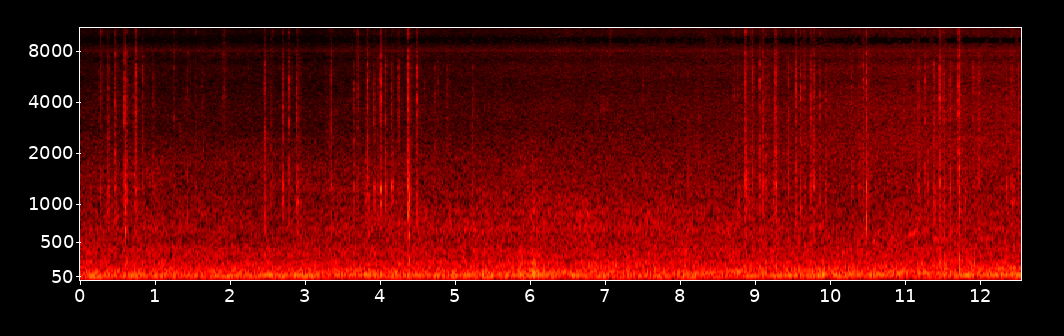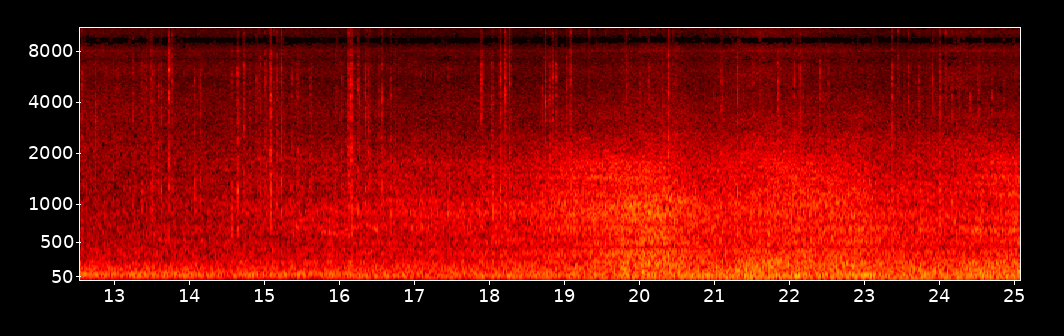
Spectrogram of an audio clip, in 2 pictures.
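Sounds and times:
steady low rumble: 0:00.0 - 0:25.0
keyboard keys clicking: 0:00.2 - 0:05.3, 0:08.2 - 0:25.0
rushing noise: 0:04.4 - 0:25.0.

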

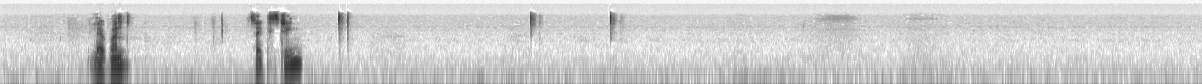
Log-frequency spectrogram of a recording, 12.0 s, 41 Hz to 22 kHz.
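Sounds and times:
computer keyboard keystroke: 0:01.1 - 0:01.3, 0:03.4 - 0:03.6.

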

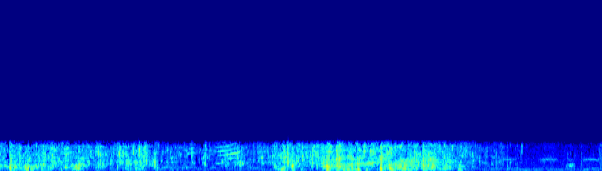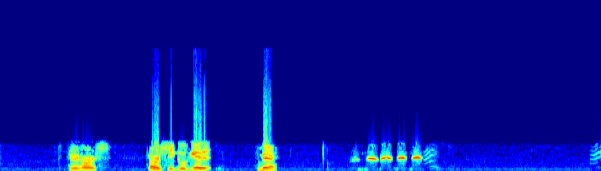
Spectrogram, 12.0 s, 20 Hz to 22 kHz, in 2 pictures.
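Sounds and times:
splashing and sloshing water: 0:00.0 - 0:05.8.

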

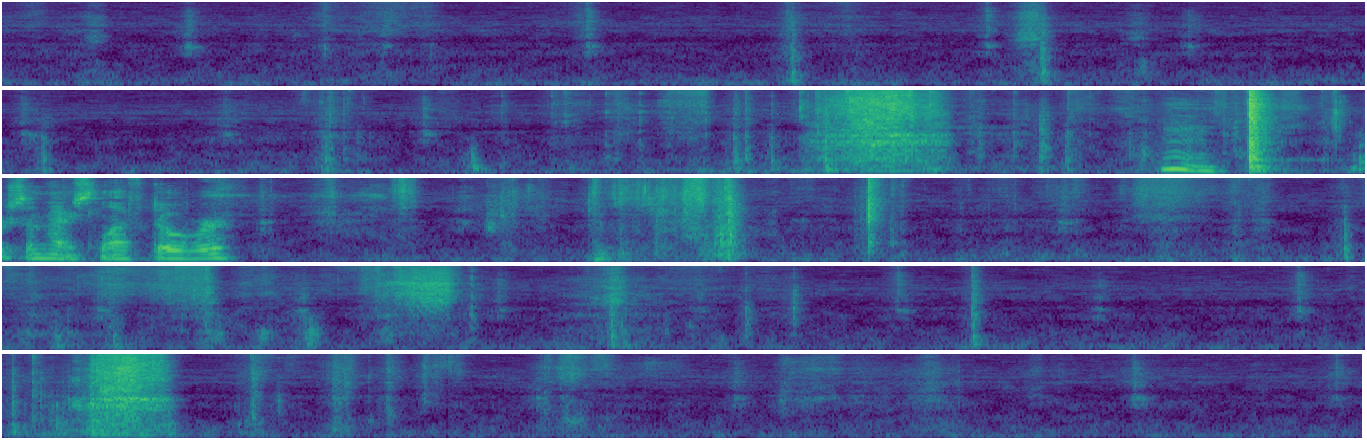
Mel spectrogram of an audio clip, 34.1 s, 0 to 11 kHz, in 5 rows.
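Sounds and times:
paper rustling and scraping: 0:09.8 - 0:11.6, 0:15.5 - 0:17.4, 0:19.3 - 0:22.8, 0:27.5 - 0:28.2.

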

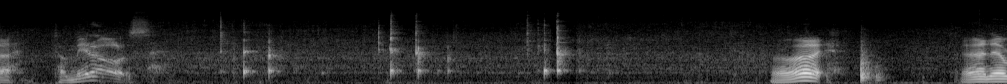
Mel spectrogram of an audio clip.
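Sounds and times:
wooden spoon knocking on container: 0:02.2 - 0:02.8.

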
